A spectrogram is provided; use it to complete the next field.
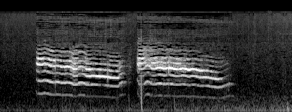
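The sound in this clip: A kitten loose in a classroom meows twice in long, drawn-out, high cries. A sharp click falls between the two meows, and the cat is alone with no talk over it.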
